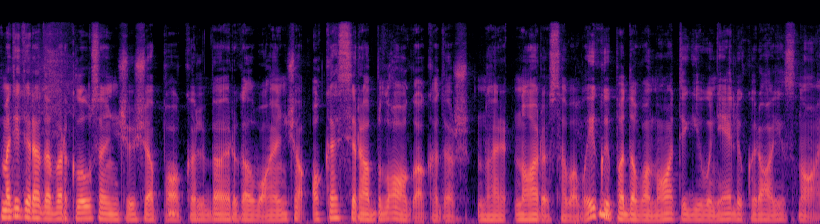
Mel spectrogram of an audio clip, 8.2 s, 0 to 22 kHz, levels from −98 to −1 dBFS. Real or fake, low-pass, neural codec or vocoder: real; 14.4 kHz; none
